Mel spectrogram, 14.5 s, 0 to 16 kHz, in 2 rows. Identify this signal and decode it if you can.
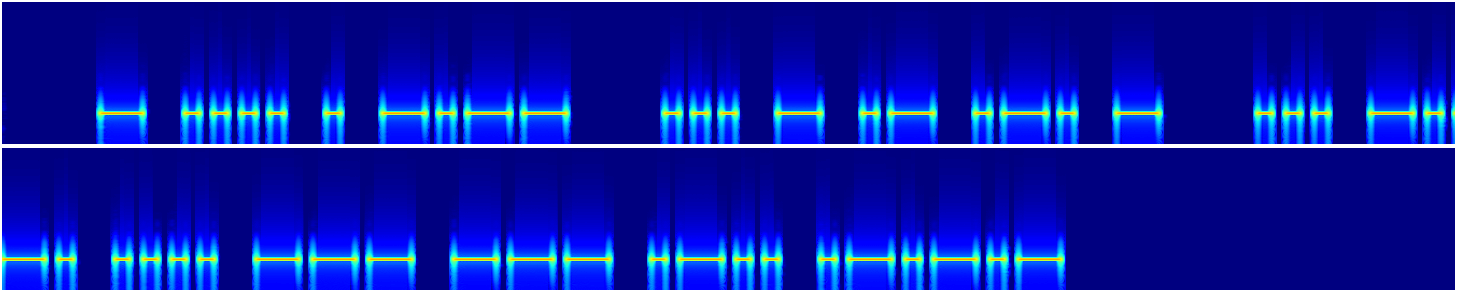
Morse code, heard as a keyed tone, about 17 wpm, 700 Hz. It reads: THEY START SCHOOL.
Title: Sentences from Top 1100 Words 17wpm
